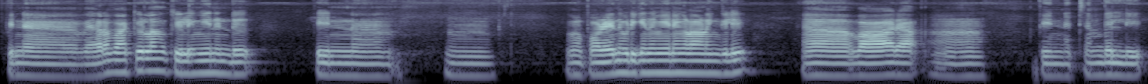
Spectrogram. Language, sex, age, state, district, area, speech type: Malayalam, male, 45-60, Kerala, Wayanad, rural, spontaneous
